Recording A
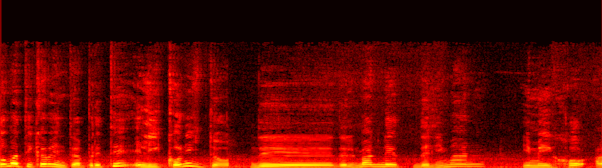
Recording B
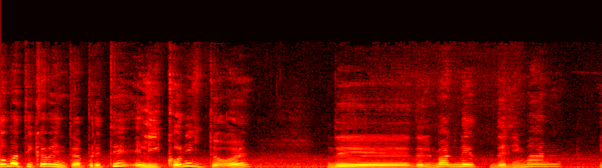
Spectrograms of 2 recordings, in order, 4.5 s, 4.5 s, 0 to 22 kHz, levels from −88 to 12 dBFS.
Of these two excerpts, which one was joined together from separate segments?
A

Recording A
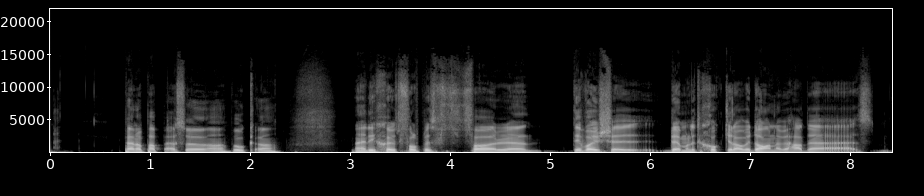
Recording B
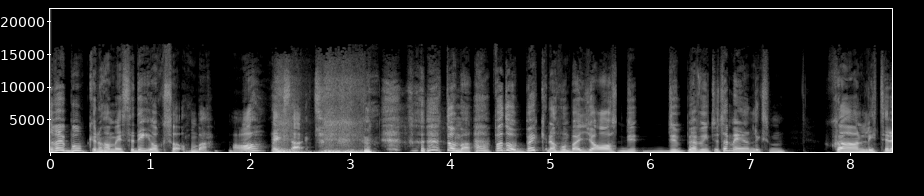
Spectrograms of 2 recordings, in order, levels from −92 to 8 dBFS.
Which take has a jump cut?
B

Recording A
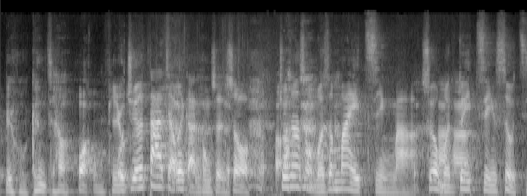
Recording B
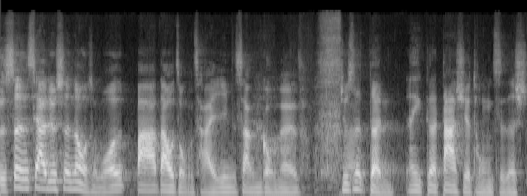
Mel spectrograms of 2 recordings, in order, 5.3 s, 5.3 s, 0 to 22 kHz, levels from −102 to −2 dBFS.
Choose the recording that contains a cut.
B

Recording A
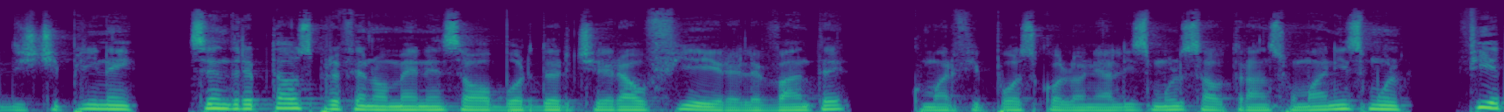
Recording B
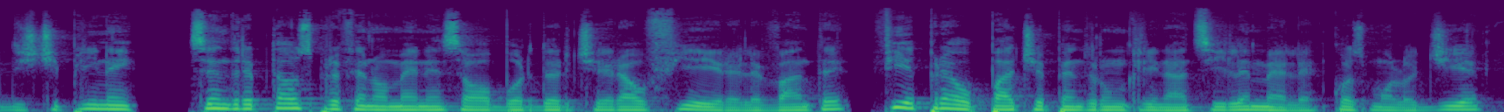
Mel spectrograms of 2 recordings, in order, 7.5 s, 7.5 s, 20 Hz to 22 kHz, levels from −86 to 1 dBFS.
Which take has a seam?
B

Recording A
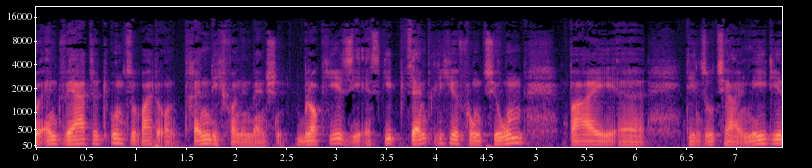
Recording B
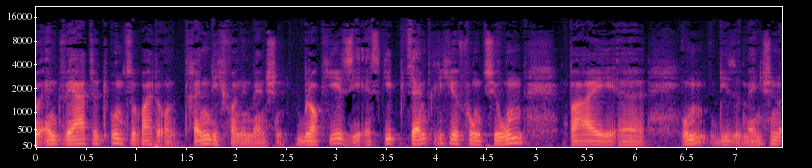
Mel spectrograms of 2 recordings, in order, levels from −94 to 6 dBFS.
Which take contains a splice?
B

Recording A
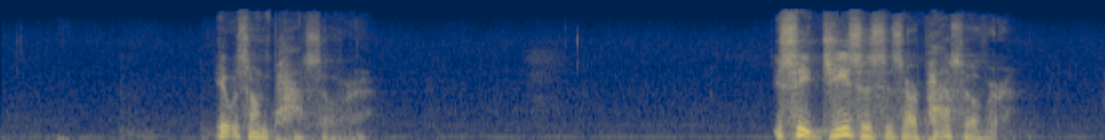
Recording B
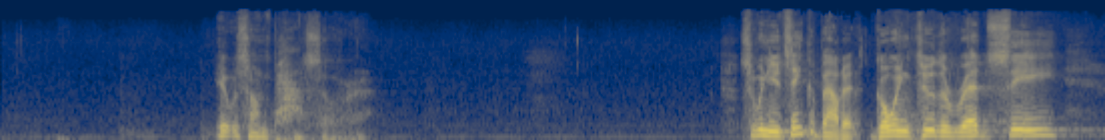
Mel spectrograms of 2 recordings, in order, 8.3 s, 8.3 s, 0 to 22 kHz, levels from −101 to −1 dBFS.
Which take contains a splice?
B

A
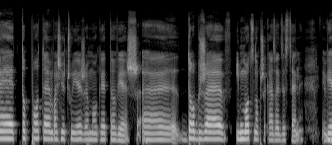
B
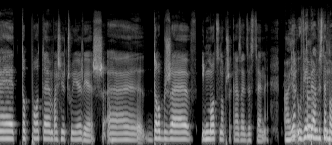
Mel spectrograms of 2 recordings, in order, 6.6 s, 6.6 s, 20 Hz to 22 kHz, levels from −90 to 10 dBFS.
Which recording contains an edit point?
B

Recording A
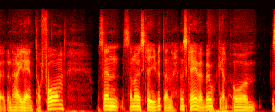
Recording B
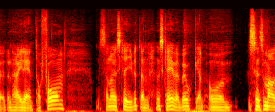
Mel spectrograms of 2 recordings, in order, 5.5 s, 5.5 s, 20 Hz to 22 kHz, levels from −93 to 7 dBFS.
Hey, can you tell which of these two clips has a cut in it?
B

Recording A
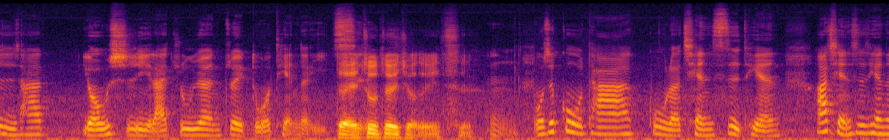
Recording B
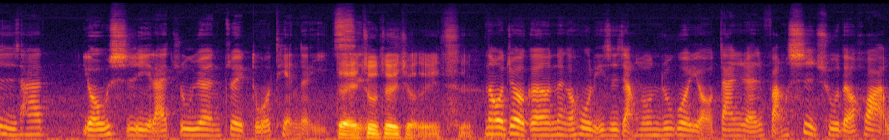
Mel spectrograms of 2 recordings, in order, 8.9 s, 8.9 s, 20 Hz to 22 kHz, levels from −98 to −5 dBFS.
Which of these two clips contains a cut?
B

